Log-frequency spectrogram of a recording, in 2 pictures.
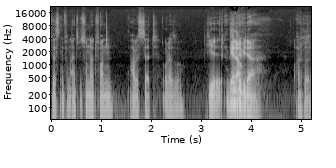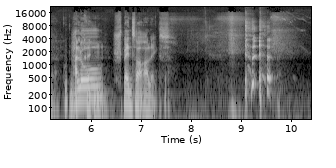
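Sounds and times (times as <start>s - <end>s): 
speech: 0.0s - 4.3s, 4.9s - 7.7s, 8.8s - 9.7s
harsh coughs with a breathy lead-in: 9.0s - 9.9s.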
